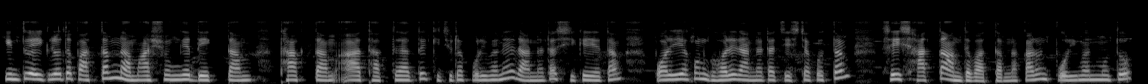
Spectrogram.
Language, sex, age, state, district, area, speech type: Bengali, female, 30-45, West Bengal, South 24 Parganas, rural, spontaneous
